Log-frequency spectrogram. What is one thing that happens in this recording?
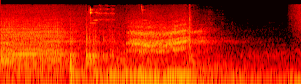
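A car engine hums as a car drives.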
